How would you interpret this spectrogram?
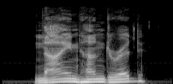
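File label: "nine hundred", English, male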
